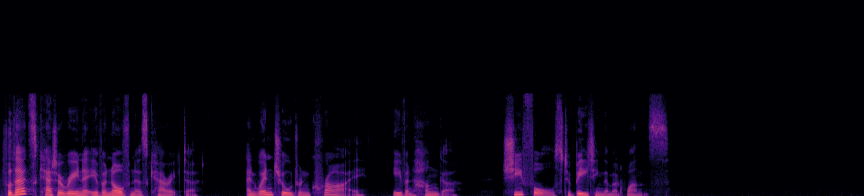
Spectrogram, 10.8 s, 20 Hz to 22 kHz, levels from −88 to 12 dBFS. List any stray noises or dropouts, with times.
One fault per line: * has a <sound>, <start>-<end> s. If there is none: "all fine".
all fine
